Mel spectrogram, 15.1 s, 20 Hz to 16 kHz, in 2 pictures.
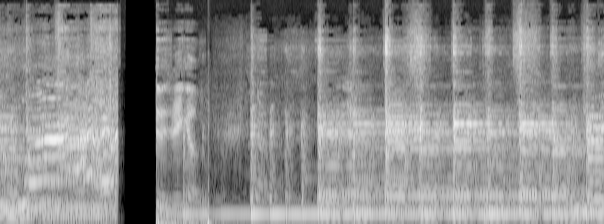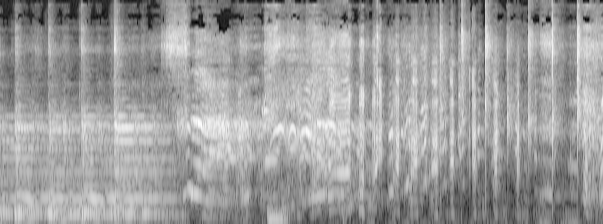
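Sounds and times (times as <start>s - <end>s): held low note: 2.0s - 3.9s
acoustic guitar strumming: 2.0s - 9.8s.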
